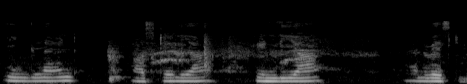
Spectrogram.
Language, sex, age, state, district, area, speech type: Marathi, male, 18-30, Maharashtra, Ratnagiri, urban, spontaneous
